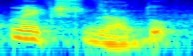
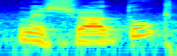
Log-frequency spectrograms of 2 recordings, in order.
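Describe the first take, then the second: First: "मिश्र धातु" in two words, keeping the "ध"; two-word pronunciation. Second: "मिश्रातु" as one word, dropping the "ध"; merged one-word pronunciation. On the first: Teacher recapping both correct forms, "मिश्र धातु" split into two words. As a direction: separate "मिश्र" from "धातु", sounding the "ध". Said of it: "दोनों ही सही है". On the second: Teacher recapping both correct forms, "मिश्रातु" merged into one word. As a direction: join it up as "मिश्रातु", no break inside. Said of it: "कुछ लोग मिश्रातु कहते हैं". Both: Shown as a demonstration.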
